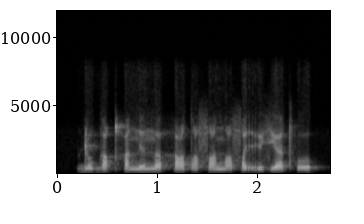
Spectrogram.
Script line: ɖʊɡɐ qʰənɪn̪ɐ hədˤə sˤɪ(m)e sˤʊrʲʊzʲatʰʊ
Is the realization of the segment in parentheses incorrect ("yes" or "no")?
yes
